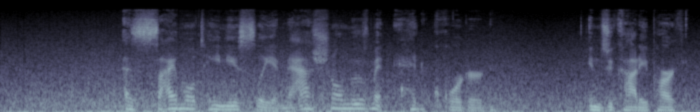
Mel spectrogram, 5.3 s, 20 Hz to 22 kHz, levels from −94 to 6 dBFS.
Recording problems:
wind noise on the microphone; heavy; 9 dB below the speech

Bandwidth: 15 kHz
